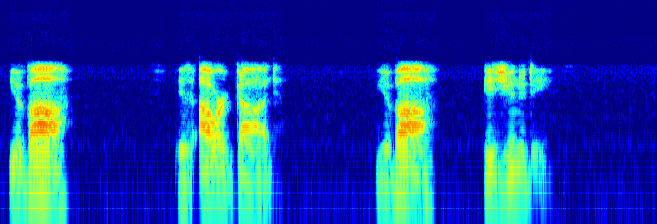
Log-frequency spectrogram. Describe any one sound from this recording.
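A middle-aged man chants in a deep, melodic voice close to a microphone.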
